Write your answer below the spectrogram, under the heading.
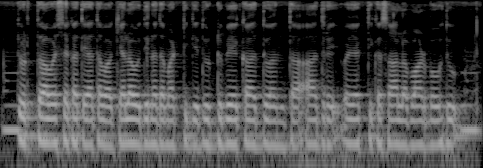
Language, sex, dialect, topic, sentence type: Kannada, male, Coastal/Dakshin, banking, statement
